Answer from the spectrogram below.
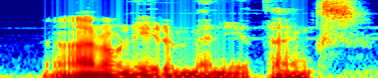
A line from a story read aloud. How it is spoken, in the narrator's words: I grumbled, the antithesis of her bubbly demeanor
